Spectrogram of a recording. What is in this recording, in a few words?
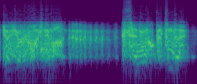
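Korean tank damaged mood low, speech; War Thunder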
